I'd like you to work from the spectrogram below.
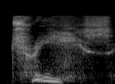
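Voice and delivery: breathy, awestruck whisper; hushed exclamation. A narrator's reading. Boy suddenly recognising what is growing, hushed exclamation. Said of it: "he exclaimed".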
